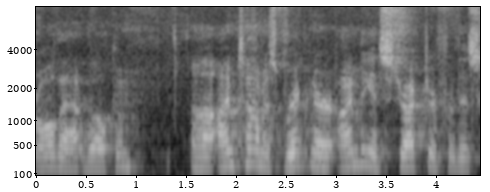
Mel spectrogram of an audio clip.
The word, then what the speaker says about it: Brueckner: It's pronounced Brickner, like bricks.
